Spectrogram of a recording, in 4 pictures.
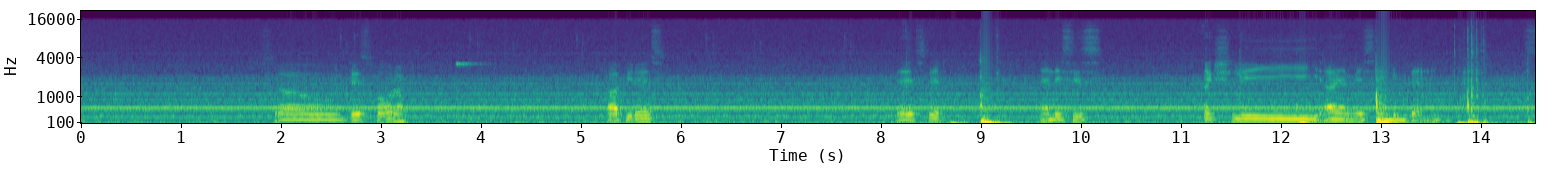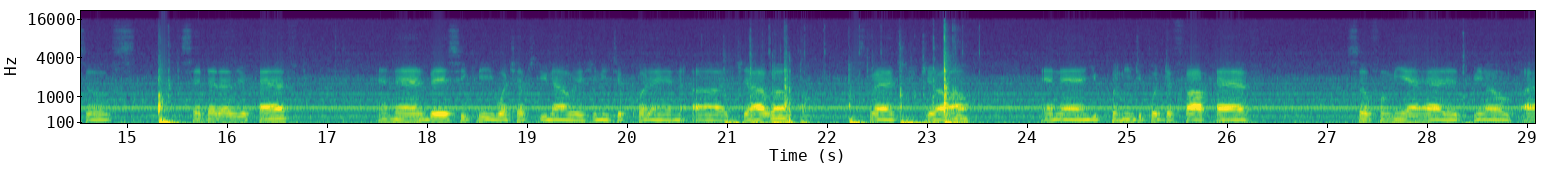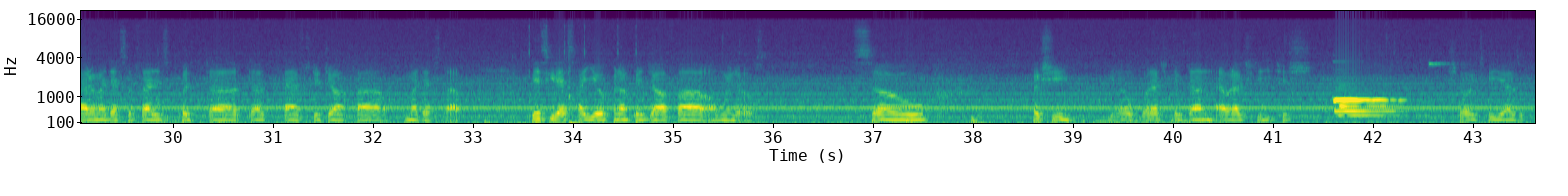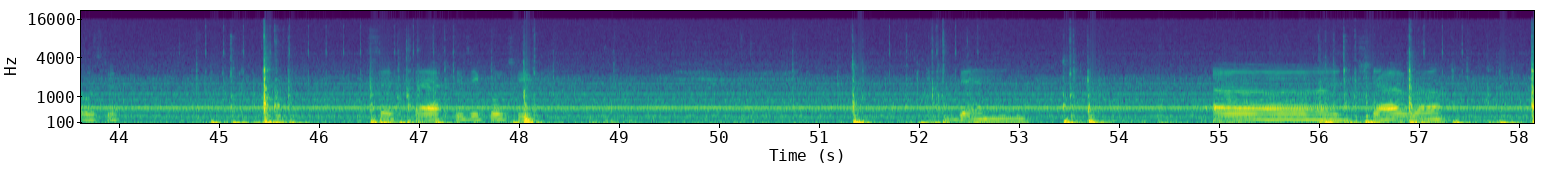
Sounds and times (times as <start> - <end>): Speech: 1.9 - 3.3, 5.2 - 5.9, 8.2 - 8.7, 9.6 - 10.2, 11.2 - 13.6, 14.5 - 16.7, 17.5 - 21.7, 22.4 - 23.5, 24.2 - 26.3, 27.2 - 32.9, 33.6 - 35.9, 36.8 - 37.6, 38.6 - 41.4, 42.8 - 44.0, 46.6 - 48.2, 52.3 - 53.1, 55.0 - 57.3.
